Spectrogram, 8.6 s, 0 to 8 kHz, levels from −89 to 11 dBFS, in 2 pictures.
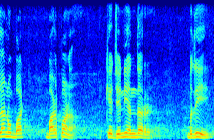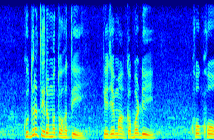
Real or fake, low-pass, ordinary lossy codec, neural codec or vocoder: real; none; none; none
